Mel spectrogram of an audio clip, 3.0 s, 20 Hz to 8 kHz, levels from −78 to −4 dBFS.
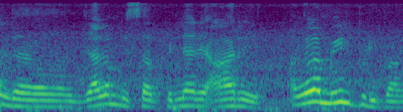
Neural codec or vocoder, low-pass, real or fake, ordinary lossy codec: none; 7.2 kHz; real; none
